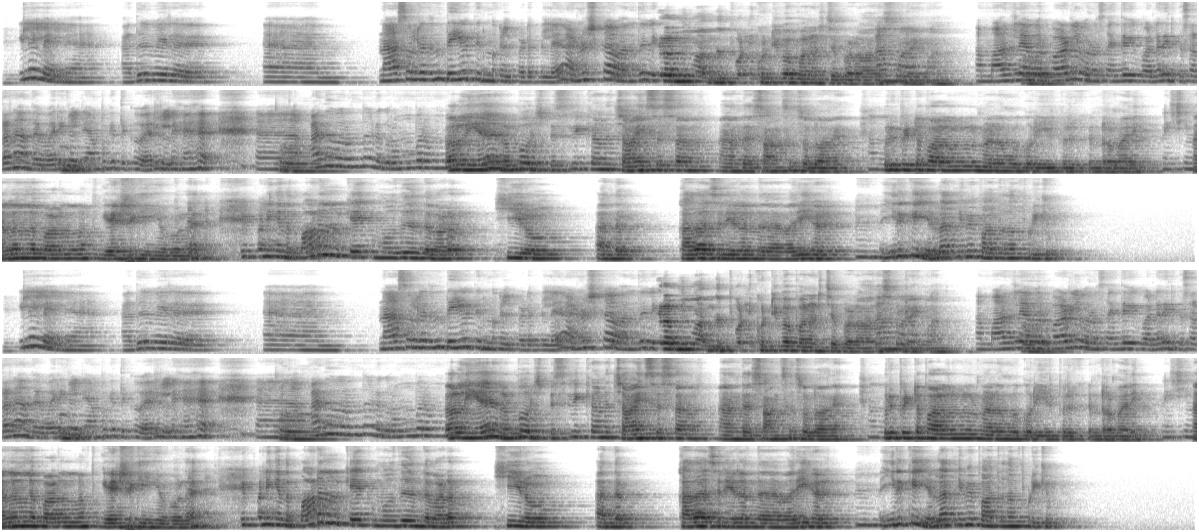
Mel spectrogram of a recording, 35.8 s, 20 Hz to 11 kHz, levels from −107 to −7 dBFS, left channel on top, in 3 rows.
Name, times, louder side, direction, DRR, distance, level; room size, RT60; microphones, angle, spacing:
voice 1, 0.2-0.9 1.2-2.0 2.6-3.4 3.8-6.9 8.7-9.3 9.7-17.0 20.6-20.8 23.5-24.3 26.1-26.8 32.4-32.7, equal, 10° left, 2 dB, 1.0 m, -38 dB
voice 2, 6.6-9.4 10.2-10.5 12.5-12.7 14.7-15.2 16.4-20.3 20.8-23.3 23.8-25.9 26.3-28.5 28.8-29.4 29.8-30.2 30.7-32.2 32.7-34.4, right 1 dB, 75° right, 1 dB, 1.8 m, -29 dB
9.8 x 5.9 x 4.1 m, 0.77 s
head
